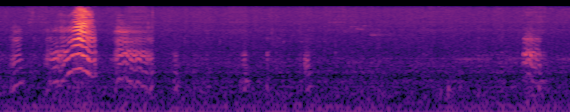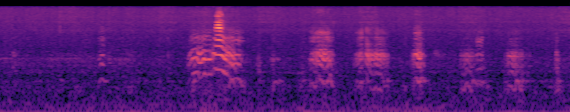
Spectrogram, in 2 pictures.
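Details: Captive-bred pine marten kits at Wildwood Trust in their first week after birth, from a breeding programme supporting the species' return to England: sharp, high squeaking cries in two bursts several seconds apart, with softer chirps between over low hum.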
